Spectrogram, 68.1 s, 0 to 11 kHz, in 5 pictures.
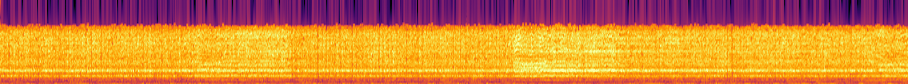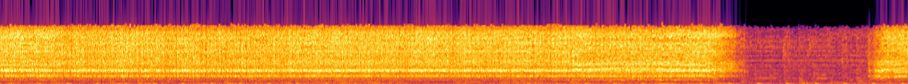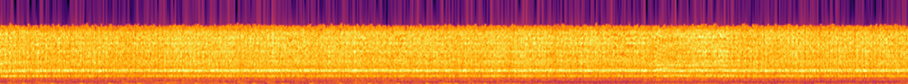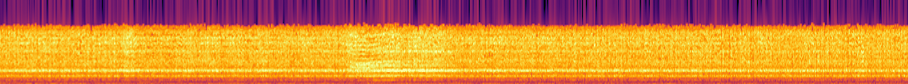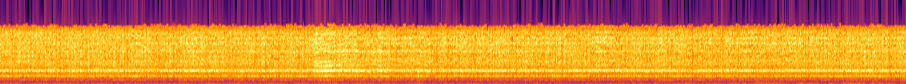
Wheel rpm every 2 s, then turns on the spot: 160, 160, 160, 160, 160, 160, 160, 160, 160, 160, 160, 160, 50, 60, 160, 160, 160, 160, 160, 160, 160, 160, 160, 160, 160, 160, 160, 160, 160, 160, 160, 160, 160, 160.
none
